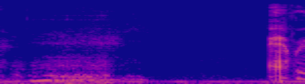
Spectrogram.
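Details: Family members asleep and snoring: a soft, low rattling snore over room hum, then quiet and brief nearby whispering; snoring during sleep.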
